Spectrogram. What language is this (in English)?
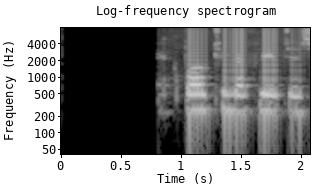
Icelandic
